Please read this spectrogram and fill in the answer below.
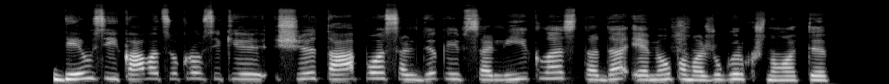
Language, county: Lithuanian, Klaipėda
